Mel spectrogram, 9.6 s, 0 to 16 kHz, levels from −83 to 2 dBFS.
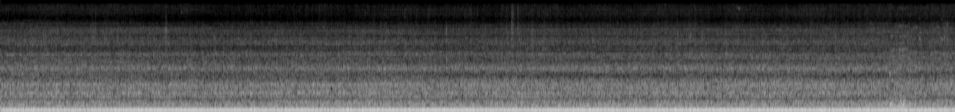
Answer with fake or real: real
